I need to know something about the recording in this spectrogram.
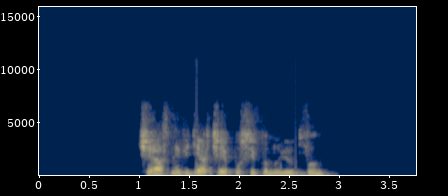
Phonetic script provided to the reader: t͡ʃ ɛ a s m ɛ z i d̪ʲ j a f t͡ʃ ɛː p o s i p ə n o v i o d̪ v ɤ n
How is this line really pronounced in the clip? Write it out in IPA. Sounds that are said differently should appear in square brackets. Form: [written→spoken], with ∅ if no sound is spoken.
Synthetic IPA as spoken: t͡ʃ ɛ a s [m→n] ɛ [z→v] i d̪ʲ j a [f→x] t͡ʃ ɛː p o s i p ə n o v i o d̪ v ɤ n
